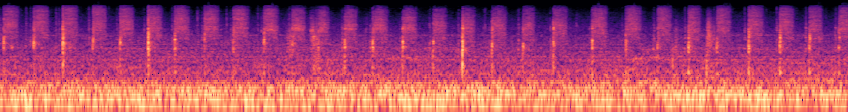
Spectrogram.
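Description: Short spray bursts hiss inside a car trunk onto an all-weather cargo mat, repeating in a quick, fairly even rhythm of about two per second, close and clear with no talk.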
